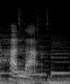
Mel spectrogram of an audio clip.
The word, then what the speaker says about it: chala: este es el nombre se escribe chala pero creo que se pronuncia jala pero como les dije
